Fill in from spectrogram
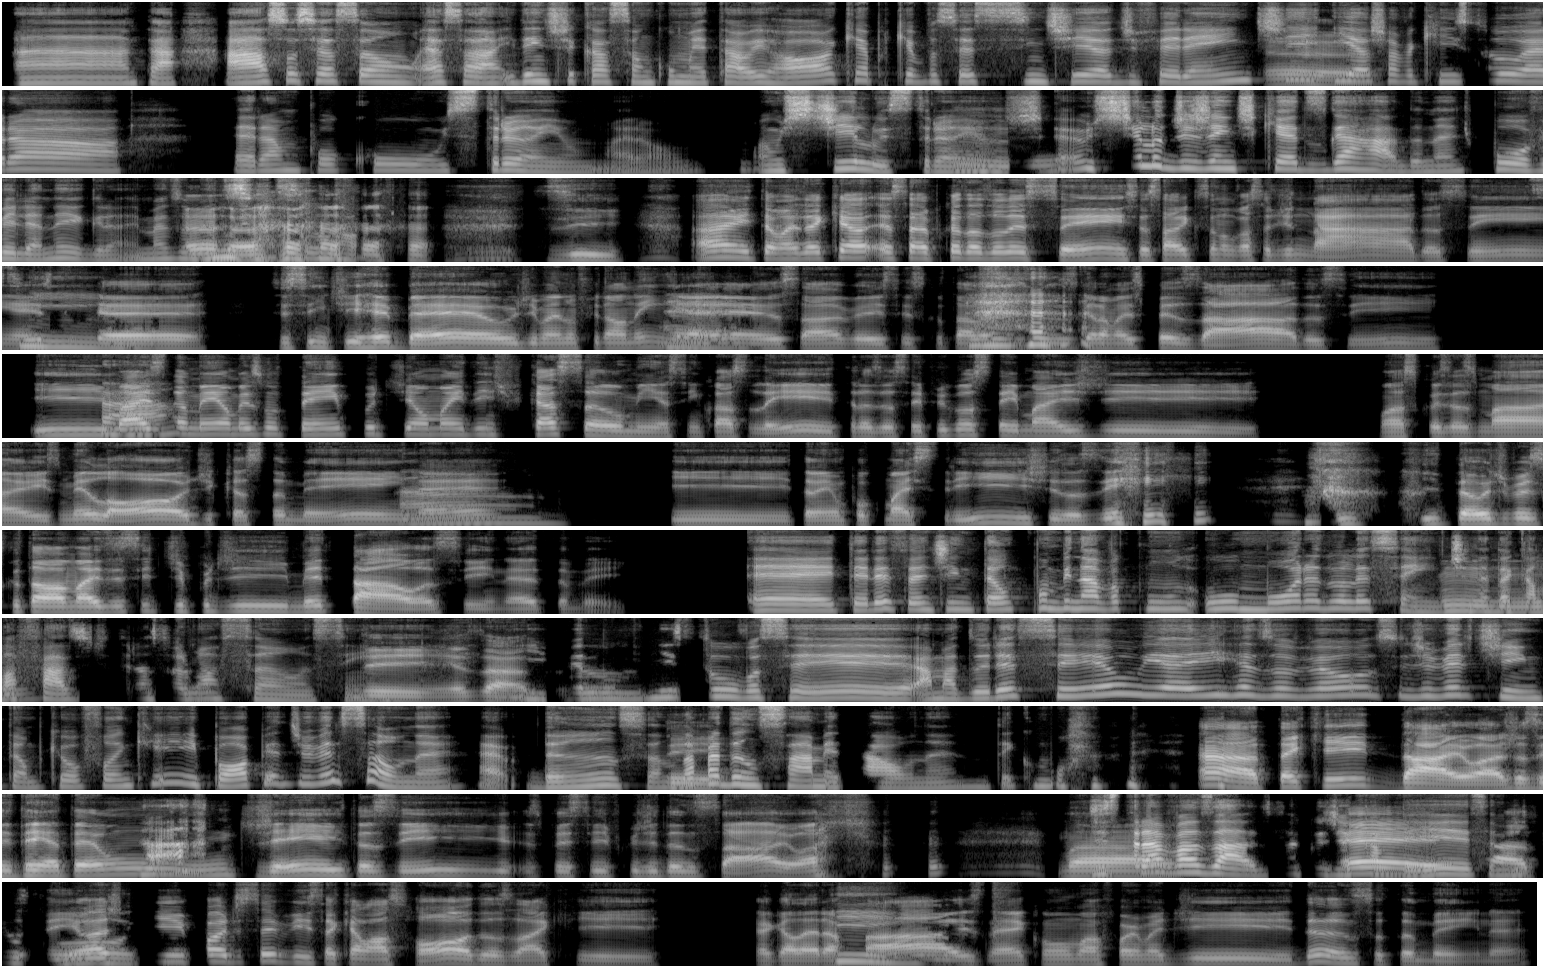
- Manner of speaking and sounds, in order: laugh; tapping; laugh; laugh; snort; laugh; laugh
- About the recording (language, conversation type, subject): Portuguese, podcast, Que tipo de música você achava ruim, mas hoje curte?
